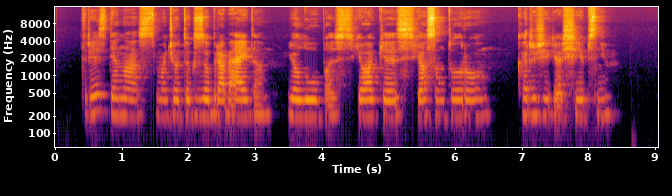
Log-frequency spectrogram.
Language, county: Lithuanian, Vilnius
